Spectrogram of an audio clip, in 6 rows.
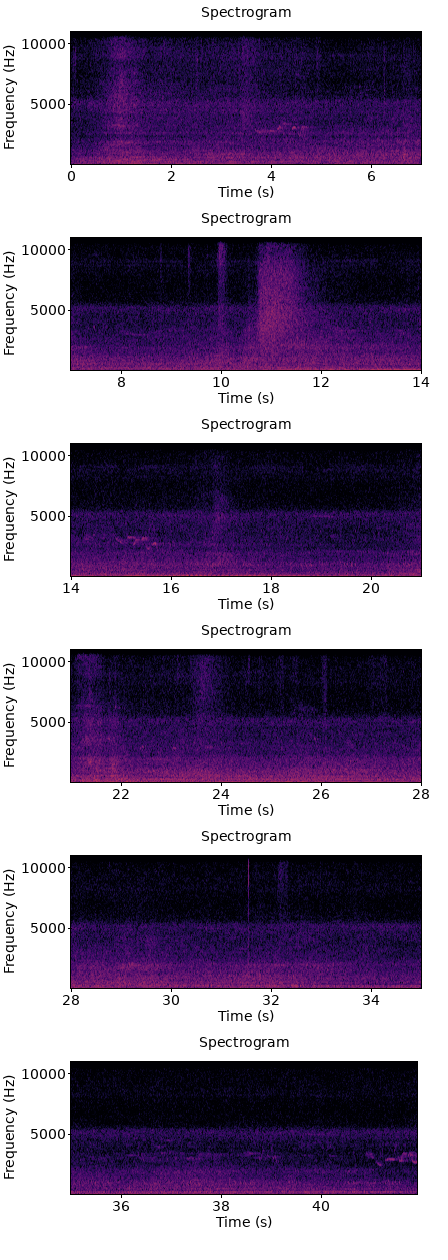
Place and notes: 向山遊客中心, Nantou County - Bird and traffic sounds
Bird and traffic sounds
Zoom H2n MS+XY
